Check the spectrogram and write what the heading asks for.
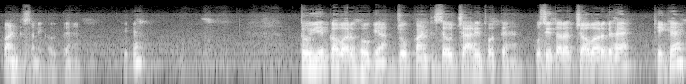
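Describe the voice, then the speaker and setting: Male tutor, bright forceful voice, faint hiss behind, patient step-by-step exam coaching. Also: medium pitch, a little slow, pauses often. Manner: explains step by step, keeps asking "ठीक है?". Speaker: teacher. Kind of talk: exam-prep grammar lesson.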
